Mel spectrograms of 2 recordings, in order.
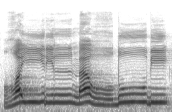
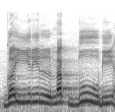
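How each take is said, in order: First: The consonant is a soft throaty gh sound. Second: The consonant is a plain g stop sound. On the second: "dengan suara G"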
